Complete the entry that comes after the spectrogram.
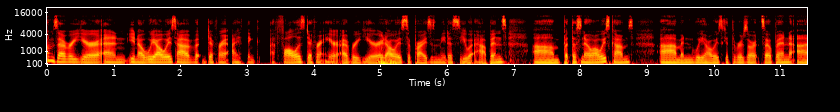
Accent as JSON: {"language": "English", "region": "Utah", "country": "United States", "said": "It's so common for people to get really excited as soon as they realize that we're here from Utah."}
